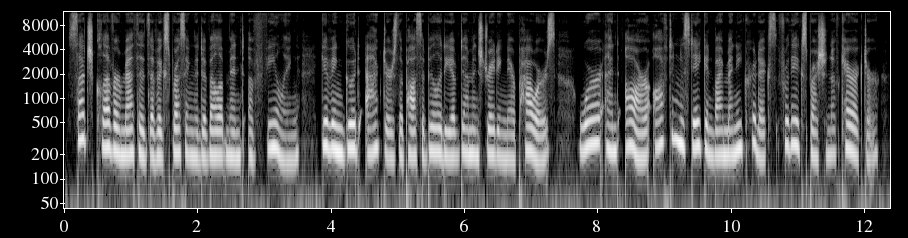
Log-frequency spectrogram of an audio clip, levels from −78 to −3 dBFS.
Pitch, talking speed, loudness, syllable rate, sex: 215 Hz, 150 wpm, -17 LUFS, 5.4 syllables/s, female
